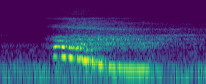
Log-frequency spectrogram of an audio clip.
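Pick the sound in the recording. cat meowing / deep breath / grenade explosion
deep breath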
